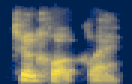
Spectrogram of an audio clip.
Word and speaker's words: tu quoque: So tu quoque, you need to pronounce that right, by the way. It's quoque, tu quoque, which is not an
